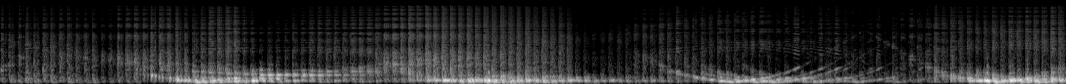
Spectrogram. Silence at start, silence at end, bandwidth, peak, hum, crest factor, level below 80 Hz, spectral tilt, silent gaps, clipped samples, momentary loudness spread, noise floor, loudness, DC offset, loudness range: 0 s; 0 s; 16.5 kHz; 0 dBFS; none; 20 dB; -48 dBFS; -8 dB/octave; none; under 0.1%; 24 LU; -41 dBFS; -19 LUFS; under 0.1%; 8 LU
